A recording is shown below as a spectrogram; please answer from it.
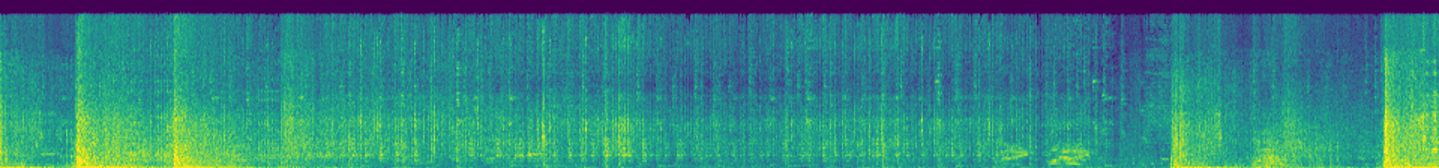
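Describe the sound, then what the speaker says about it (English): Catapults loose and impact during a Crusades-era battle in a strategy video game, heavy booming thuds and crashes at the start and again near the end over a continuous roar of battle noise. "Catapults are going to be firing here in a moment"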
